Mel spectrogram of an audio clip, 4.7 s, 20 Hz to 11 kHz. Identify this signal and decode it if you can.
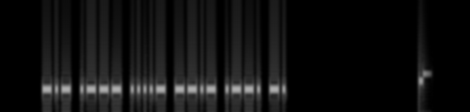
Morse code, heard as a keyed tone, about 38 wpm, 700 Hz. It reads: KJ4QPN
